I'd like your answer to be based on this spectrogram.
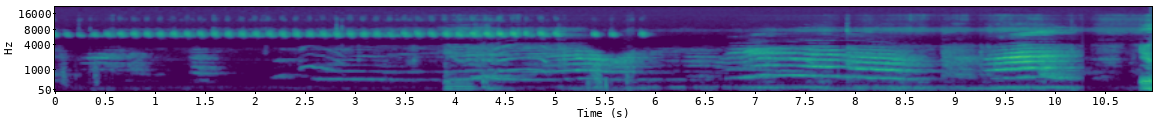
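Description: A grey female Persian kitten with a punch face gives a series of thin, high meows that grow louder and more insistent, with a faint chirping in the background.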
